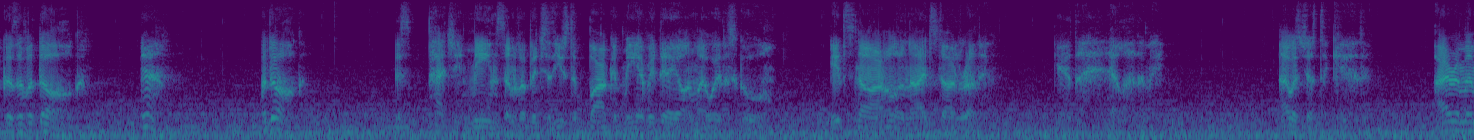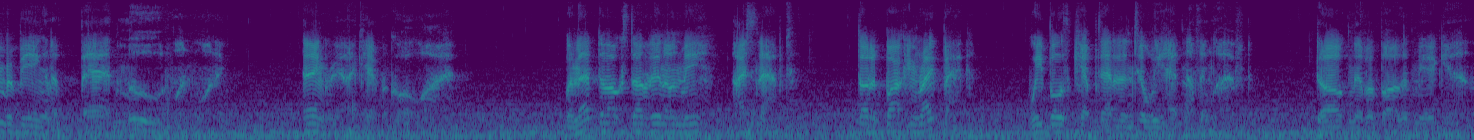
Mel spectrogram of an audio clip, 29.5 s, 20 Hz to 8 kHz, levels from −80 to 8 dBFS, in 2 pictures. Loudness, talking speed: -38 LUFS, 175 wpm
